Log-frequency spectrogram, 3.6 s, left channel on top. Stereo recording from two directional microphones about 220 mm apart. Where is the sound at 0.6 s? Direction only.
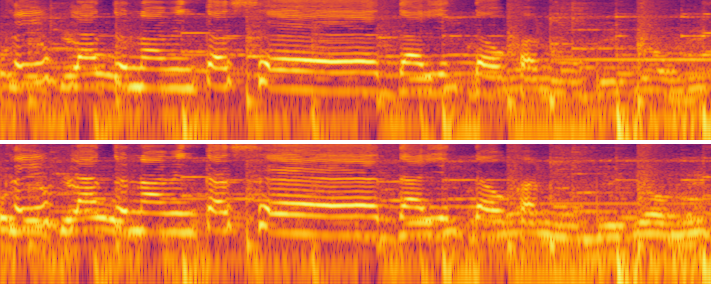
15° left (ahead or behind).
